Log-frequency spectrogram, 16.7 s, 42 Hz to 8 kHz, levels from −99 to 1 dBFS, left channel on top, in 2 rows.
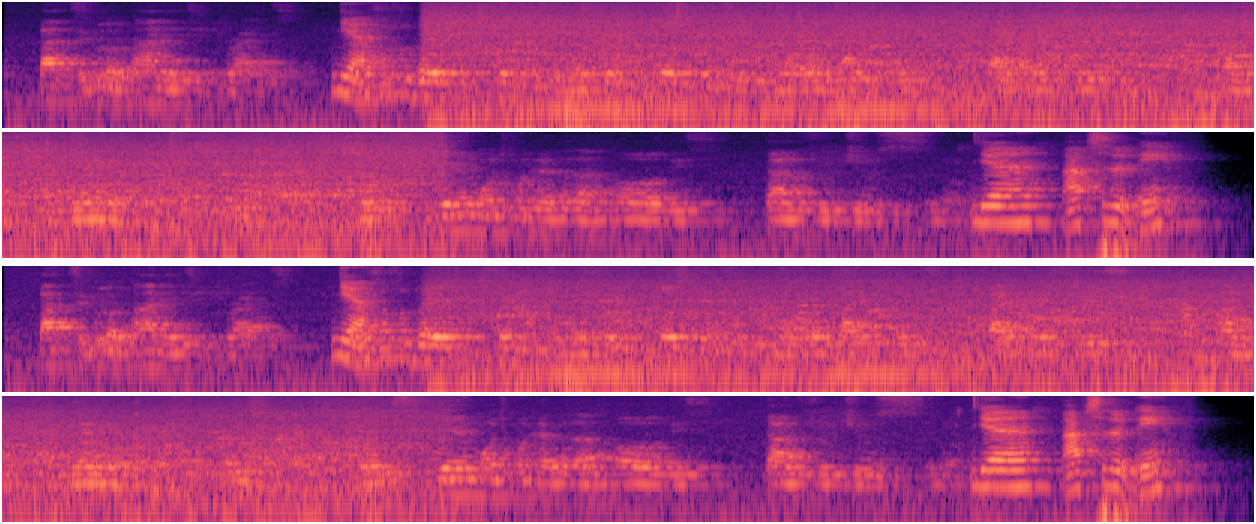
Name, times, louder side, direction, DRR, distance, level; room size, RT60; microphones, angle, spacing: voice 1, 0.2-1.8 2.3-6.3 6.5-7.5 8.1-10.2 10.7-13.0 13.4-14.8, right 1 dB, 60° right, -1 dB, 2.3 m, -34 dB
sound 1, 2.8-11.3, left 2 dB, 50° left, 1.5 m, -35 dB
sound 2, 3.3-10.9, equal, 10° right, 1.5 m, -37 dB
voice 2, 14.8-16.3, right 3 dB, 85° right, 5 dB, 0.9 m, -28 dB
13.5 x 5.4 x 4.5 m, 0.73 s
head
